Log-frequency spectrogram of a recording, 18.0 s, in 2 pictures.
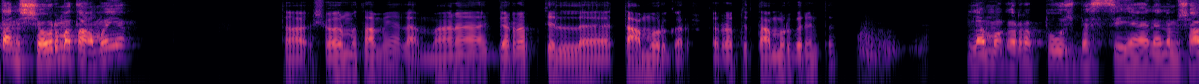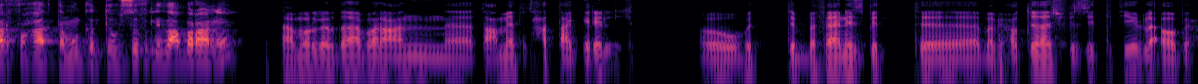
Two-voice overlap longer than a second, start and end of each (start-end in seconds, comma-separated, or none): none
